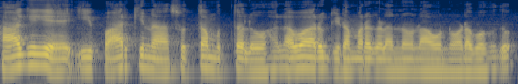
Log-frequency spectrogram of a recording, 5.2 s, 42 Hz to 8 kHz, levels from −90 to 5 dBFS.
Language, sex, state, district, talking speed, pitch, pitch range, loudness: Kannada, male, Karnataka, Bangalore, 115 wpm, 105 Hz, 100-115 Hz, -18 LUFS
